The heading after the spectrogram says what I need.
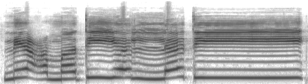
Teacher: نعمتی التی میں یا کو ہم لام کے ساتھ ملا کر پڑھیں گے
